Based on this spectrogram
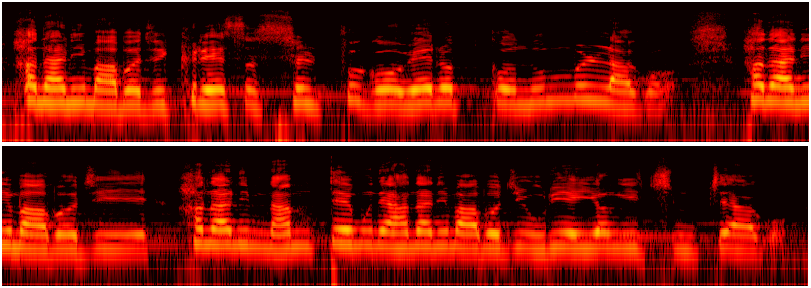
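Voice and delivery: pleading prayer, rising to full force; fervent prayer. Acted. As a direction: cry out to God in full-voiced repentance. Fervent group prayer builds.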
